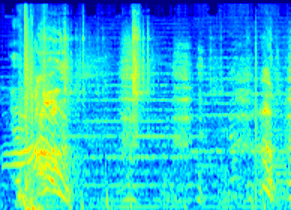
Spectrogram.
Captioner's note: both grunting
